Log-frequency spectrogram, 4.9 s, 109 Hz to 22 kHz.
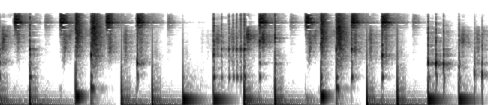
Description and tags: DM 98 808warped full
Vintage drum machine patterns
Machine, Drums, Electronic, Vintage, Trap, Electro, House, Electric, Drum, DrumLoop, IDM, Retro, Loop, Beat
